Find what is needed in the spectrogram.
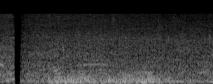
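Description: Wind buffeting a handheld camera's microphone, an uneven low rumble, with faint voices in the background. The sound drops out completely for a split second just after the start, where the footage is cut.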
